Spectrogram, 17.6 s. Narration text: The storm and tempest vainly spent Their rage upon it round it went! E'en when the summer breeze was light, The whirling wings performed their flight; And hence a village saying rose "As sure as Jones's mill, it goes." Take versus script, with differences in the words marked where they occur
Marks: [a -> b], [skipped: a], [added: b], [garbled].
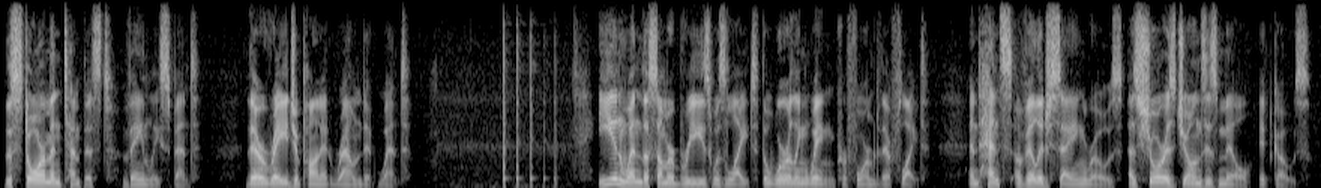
The storm and tempest vainly spent Their rage upon it round it went! E'en when the summer breeze was light, The whirling [wings -> wing] performed their flight; And hence a village saying rose "As sure as Jones's mill, it goes."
